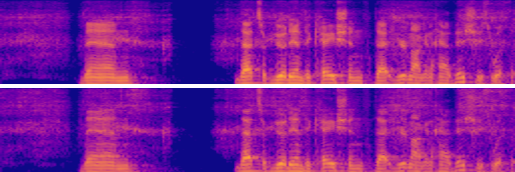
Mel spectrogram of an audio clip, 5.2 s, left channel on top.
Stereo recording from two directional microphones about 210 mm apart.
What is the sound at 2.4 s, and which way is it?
Speech, 40° left (ahead or behind).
